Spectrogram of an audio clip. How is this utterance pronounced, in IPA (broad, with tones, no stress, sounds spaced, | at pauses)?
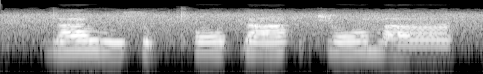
d aː˧˥ ʋ uː˩˧ s o˧˩ p̚ t̪ʰ ɔː˧˥ p̚ l a˧˥ | t͡ɕ ɔː˧˥ m aː˩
